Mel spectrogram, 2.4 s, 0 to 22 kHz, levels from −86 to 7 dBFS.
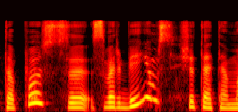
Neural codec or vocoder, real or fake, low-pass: none; real; 9.9 kHz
